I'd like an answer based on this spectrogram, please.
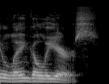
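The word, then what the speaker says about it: Langeliers: Shea Langoliers, kind of like chandeliers.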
